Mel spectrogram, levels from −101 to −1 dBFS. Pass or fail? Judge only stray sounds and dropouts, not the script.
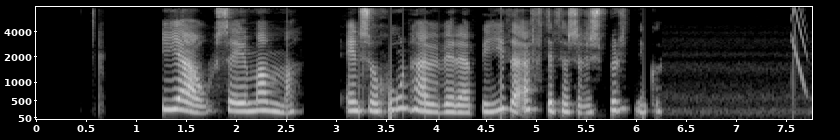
fail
